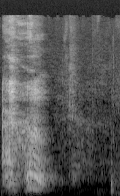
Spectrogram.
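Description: A woman clears her throat once, a rough burst lasting about a second.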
